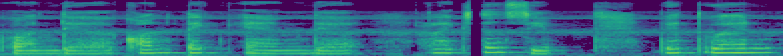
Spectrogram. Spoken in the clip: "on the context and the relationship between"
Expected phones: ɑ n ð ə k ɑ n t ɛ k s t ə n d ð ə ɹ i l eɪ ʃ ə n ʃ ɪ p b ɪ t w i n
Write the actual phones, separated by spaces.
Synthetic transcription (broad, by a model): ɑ n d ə k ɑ n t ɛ k t ə n d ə l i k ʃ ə n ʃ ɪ p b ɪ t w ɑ n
